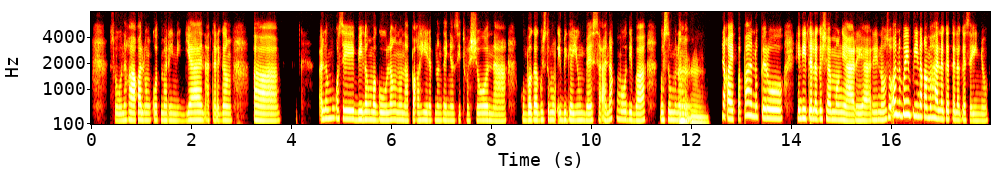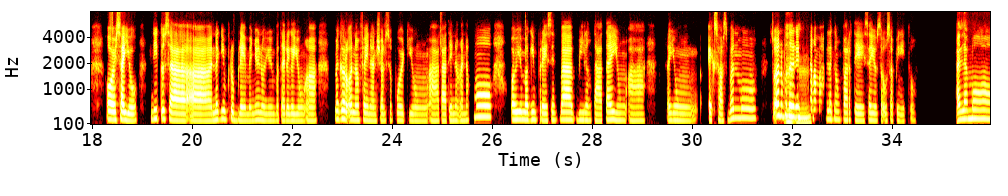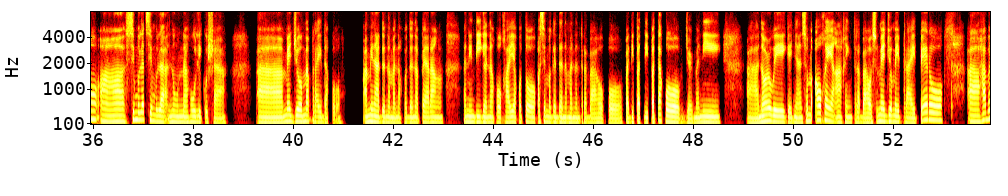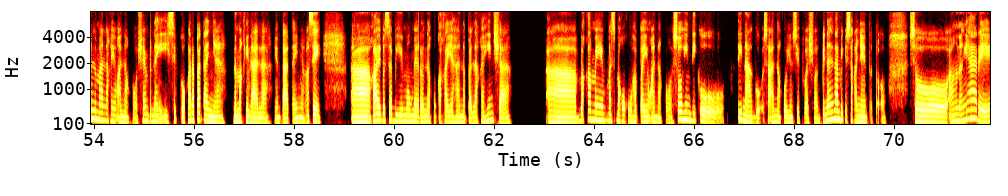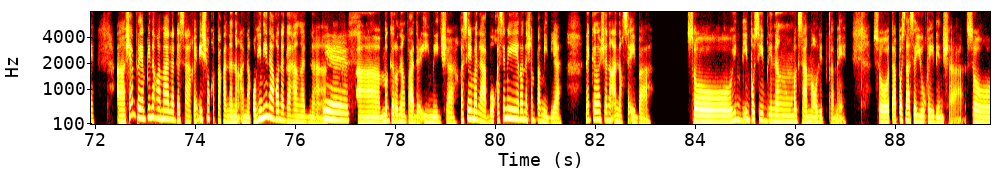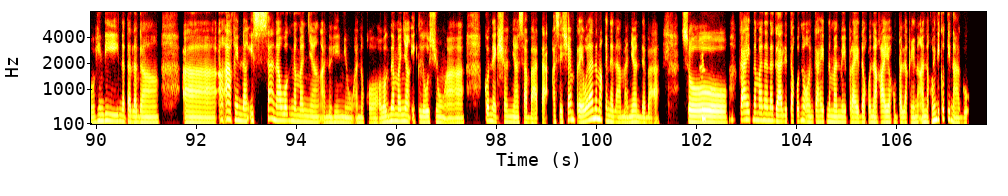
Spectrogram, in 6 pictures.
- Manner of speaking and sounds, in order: tapping
- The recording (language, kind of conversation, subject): Filipino, advice, Paano kami makakahanap ng kompromiso sa pagpapalaki ng anak?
